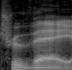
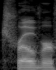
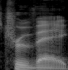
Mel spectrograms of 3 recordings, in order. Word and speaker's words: Trouvaille: Yes, this word is actually pronounced Trouvaille. I've been calling it Trove for years, and I did not want to butcher this title. So, it's Yeah, it's Trouvaille, guys.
